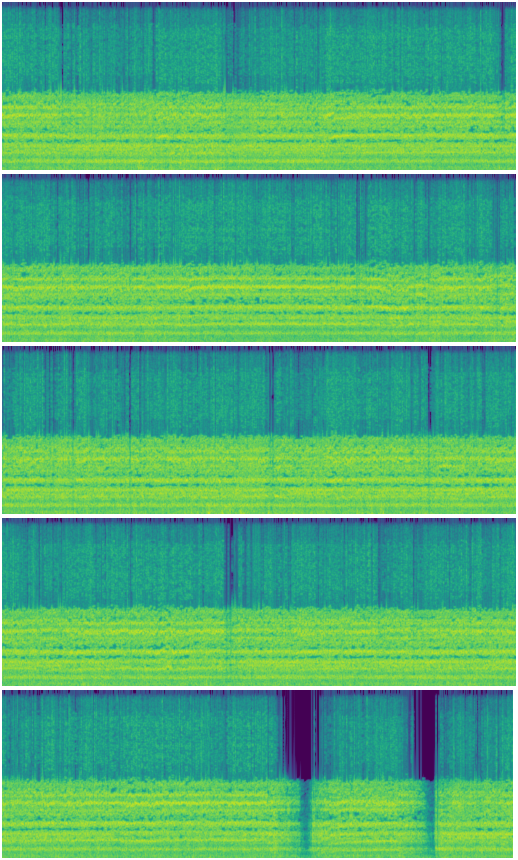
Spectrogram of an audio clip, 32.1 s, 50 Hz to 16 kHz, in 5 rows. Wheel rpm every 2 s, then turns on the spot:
220, 220, 230, 230, 230, 230, 230, 230, 230, 230, 220, 220, 230, 230, 170, 150.
none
